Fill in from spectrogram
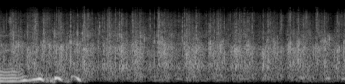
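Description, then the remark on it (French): A crowd applauds steadily, the dense clapping holding at an even, fairly loud level throughout. A brief voice rises over it at the very start. “Vous pouvez applaudir.”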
